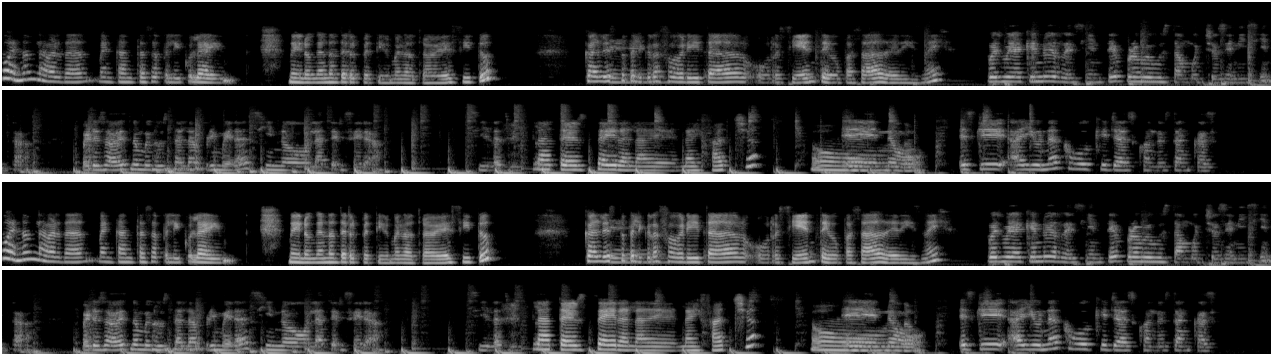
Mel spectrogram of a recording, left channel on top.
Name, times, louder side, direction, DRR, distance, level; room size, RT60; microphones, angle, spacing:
voice 1, 0.0-2.3 2.6-4.9 5.4-9.5 14.2-14.7 18.0-20.2 20.8-21.9, right 3 dB, 35° right, 0.4 m, -25 dB
voice 2, 6.1-6.7 9.9-13.0 13.5-16.5 17.5-18.1 21.1-21.9 22.3-24.8, right 2 dB, 5° right, 0.9 m, -29 dB
sound 1, 6.9-7.0 7.7-8.2 8.5-8.7 9.1-9.3 9.9-10.4 10.7-10.9 11.3-11.6 12.0-23.0, left 1 dB, 45° left, 0.4 m, -34 dB
2.2 x 2.1 x 2.6 m
head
